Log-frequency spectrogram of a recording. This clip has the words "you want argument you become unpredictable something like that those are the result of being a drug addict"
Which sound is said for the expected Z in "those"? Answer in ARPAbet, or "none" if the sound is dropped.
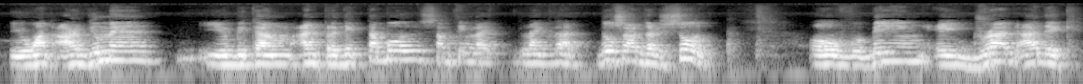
S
